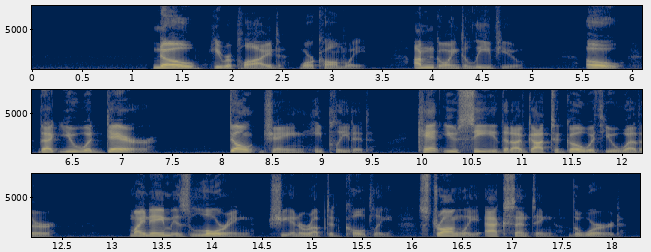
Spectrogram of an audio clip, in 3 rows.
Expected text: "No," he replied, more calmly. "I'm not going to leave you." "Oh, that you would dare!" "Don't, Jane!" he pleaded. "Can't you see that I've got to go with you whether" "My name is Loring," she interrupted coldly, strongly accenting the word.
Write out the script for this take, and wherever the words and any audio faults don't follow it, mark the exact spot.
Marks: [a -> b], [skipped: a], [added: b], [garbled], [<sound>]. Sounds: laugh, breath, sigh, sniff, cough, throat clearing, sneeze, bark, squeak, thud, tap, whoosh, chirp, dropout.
"No," he replied, more calmly. "I'm [skipped: not] going to leave you." "Oh, that you would dare!" "Don't, Jane!" he pleaded. "Can't you see that I've got to go with you whether" "My name is Loring," she interrupted coldly, strongly accenting the word.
